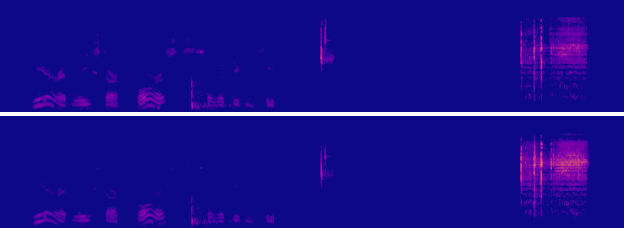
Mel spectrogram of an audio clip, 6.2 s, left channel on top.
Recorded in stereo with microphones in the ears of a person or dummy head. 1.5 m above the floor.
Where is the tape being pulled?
30° right (ahead or behind).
